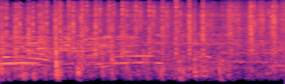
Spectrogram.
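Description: Paintball markers popping in rapid strings of shots across the field, with distant shouted calls from players.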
